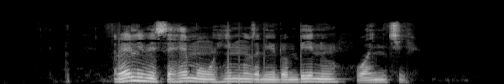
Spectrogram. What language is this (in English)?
Swahili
